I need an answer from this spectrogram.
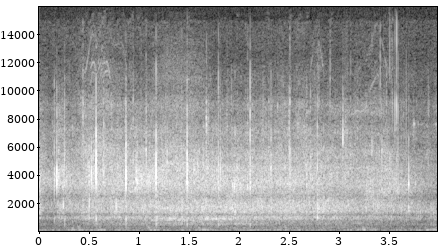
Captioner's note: audience applauding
